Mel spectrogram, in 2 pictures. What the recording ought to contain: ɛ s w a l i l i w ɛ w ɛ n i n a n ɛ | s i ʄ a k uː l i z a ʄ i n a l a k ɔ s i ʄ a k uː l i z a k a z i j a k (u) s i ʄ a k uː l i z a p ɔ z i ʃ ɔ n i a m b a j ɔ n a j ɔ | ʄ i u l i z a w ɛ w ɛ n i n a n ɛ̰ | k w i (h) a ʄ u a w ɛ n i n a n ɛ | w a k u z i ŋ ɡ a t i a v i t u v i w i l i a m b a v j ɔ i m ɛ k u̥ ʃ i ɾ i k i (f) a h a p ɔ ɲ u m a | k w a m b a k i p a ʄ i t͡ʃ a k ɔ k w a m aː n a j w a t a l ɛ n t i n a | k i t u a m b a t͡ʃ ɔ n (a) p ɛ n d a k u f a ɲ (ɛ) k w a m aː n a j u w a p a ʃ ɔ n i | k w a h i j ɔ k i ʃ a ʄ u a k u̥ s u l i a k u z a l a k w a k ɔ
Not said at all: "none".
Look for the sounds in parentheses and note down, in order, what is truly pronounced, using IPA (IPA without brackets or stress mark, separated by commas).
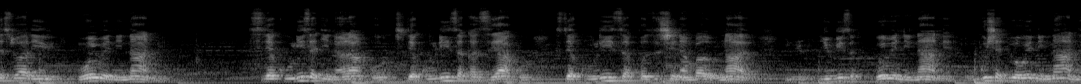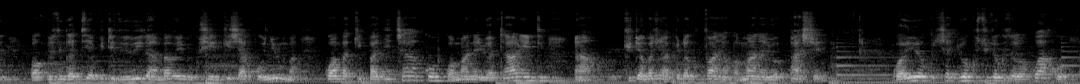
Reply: ɔ, ʃ, ʃ, a, a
